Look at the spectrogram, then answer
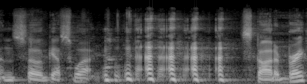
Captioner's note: laughs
